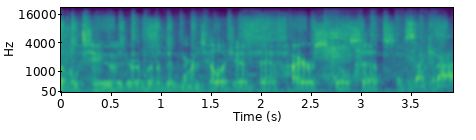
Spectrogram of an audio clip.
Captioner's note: hissing, snarling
